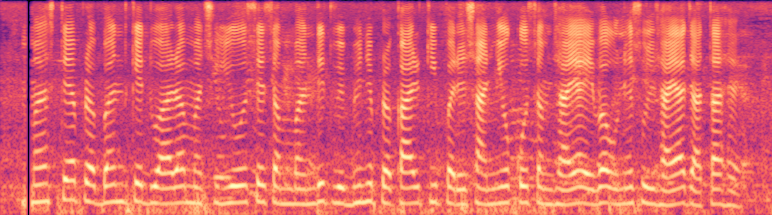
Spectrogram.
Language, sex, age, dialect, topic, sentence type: Hindi, male, 18-24, Marwari Dhudhari, agriculture, statement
